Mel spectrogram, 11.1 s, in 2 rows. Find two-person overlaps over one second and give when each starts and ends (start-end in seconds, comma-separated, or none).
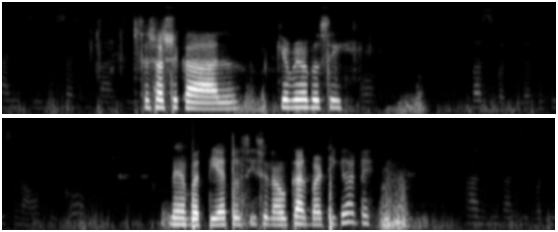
none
